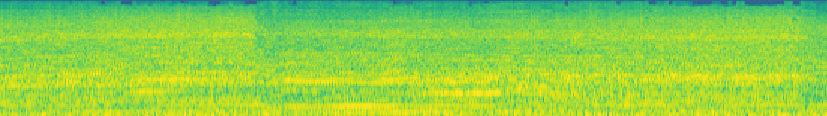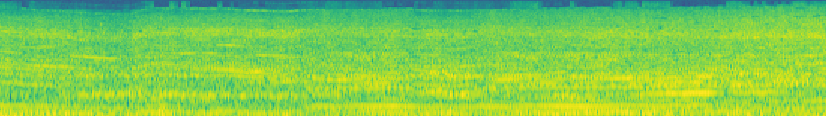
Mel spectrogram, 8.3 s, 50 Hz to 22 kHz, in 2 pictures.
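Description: A Porsche GT3 race car engine in the racing game RaceRoom revs steadily at high pitch, the note dipping and climbing through gear changes, loud and continuous with no talk.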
